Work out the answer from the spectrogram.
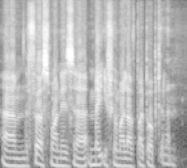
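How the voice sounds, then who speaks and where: A man who sings in a vocal group talks fast and brightly as a radio guest. His voice is a little husky today, and he promotes his group's new music with eager energy. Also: mid-range voice, fairly even intonation. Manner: upbeat, promotional. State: slightly husky voice. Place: radio studio.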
